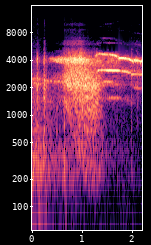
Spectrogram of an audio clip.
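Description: Firework sound effect: a rushing burst about half a second in, then thin, slightly falling whistling tones with scattered crackles that begin to fade near the end.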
